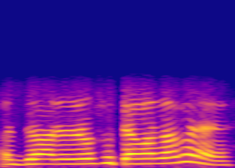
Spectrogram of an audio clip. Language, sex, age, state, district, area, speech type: Bengali, female, 45-60, West Bengal, Birbhum, urban, conversation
